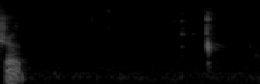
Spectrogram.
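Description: Near silence with a few faint clicks in the second half, from a headset being handled close to the microphone.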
